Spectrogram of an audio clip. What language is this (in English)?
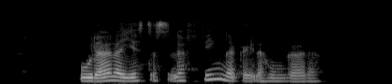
Esperanto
